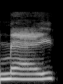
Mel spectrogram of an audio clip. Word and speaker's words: me: It's gonna be May. That because Max Martin was insistent that you pronounce the E as an A.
